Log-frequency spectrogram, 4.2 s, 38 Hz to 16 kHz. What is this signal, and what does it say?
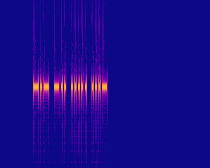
Morse code, heard as a keyed tone, about 36 wpm, 700 Hz. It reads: KD5V
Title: USA Call Signs - 4 Characters - Repeated 3x - 35wpm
